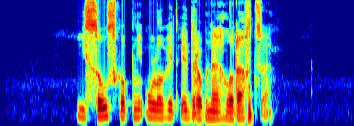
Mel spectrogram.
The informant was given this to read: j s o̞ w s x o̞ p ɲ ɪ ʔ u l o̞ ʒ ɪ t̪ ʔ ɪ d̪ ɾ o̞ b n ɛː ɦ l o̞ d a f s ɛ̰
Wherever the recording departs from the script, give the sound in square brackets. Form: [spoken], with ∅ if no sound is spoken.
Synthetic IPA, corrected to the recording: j s o̞ w s x o̞ p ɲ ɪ ʔ u l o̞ [v] ɪ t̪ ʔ ɪ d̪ ɾ o̞ b n ɛː ɦ l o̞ d a f [t͡s] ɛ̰

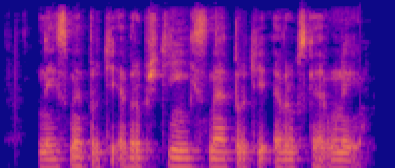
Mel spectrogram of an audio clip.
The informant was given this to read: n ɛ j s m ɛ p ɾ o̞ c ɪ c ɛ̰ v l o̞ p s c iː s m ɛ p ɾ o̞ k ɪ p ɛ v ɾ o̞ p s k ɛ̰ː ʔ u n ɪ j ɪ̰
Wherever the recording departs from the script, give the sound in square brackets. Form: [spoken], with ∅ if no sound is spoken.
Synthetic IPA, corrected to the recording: n ɛ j s m ɛ p ɾ o̞ c ɪ [ʔ] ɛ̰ v [ɾ] o̞ p [ʃ] c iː s m ɛ p ɾ o̞ [c] ɪ [ʔ] ɛ v ɾ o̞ p s k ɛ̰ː ʔ u n ɪ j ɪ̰

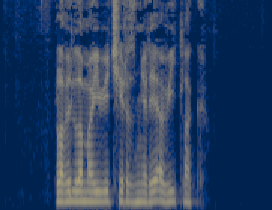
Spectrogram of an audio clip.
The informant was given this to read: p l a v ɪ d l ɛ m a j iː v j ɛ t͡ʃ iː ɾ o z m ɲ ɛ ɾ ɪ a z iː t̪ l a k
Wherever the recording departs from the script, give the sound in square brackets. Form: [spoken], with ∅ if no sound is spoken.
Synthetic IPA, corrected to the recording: p l a v ɪ d l [a] m a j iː v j ɛ t͡ʃ iː ɾ o z m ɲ ɛ ɾ ɪ a [v] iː t̪ l a k

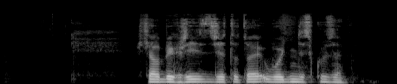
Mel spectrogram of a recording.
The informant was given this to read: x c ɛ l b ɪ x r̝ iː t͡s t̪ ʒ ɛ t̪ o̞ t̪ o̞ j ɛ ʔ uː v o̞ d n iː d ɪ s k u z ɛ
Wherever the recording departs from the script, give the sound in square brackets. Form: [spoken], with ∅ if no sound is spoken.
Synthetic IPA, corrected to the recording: x c ɛ l b ɪ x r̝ iː t͡s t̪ ʒ ɛ t̪ o̞ t̪ o̞ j ɛ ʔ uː v o̞ d [ɲ] iː d ɪ s k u z ɛ

